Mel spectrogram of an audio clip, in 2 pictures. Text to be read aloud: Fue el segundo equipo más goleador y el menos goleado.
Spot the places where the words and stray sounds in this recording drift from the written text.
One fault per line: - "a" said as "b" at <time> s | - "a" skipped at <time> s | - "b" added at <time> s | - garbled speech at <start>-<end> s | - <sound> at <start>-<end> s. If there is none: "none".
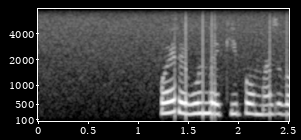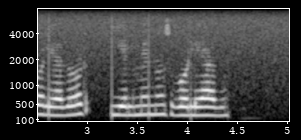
- "el" skipped at 1.3 s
